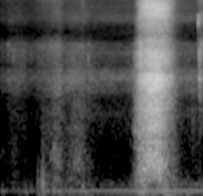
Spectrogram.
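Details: Man having a series of sneezes with nose tickling beforehand: a few soft sniffs then one short, moderately loud sneeze over a low steady hum; sneeze.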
